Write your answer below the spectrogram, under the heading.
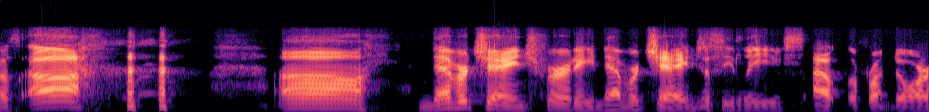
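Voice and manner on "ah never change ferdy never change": slow, hearty speech through a belly laugh. Voicing a character who gets up from the table: deep belly laugh while talking. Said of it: "he just starts doing a deep belly laugh".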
